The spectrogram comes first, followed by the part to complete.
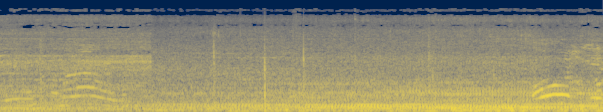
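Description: Steady low rumble of outdoor street noise that grows louder over the last few seconds.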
